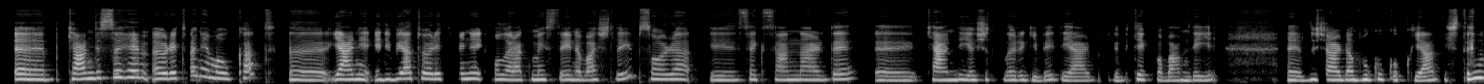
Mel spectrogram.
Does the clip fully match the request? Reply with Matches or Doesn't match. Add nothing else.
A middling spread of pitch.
Matches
